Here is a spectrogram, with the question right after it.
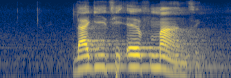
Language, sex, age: Zulu, male, 21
